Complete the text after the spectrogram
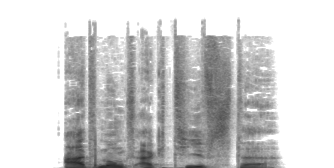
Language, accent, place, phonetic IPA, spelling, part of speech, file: German, Germany, Berlin, [ˈaːtmʊŋsʔakˌtiːfstə], atmungsaktivste, adjective, De-atmungsaktivste.ogg
- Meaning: inflection of atmungsaktiv: 1. strong/mixed nominative/accusative feminine singular superlative degree 2. strong nominative/accusative plural superlative degree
